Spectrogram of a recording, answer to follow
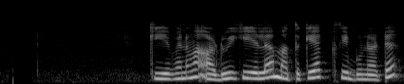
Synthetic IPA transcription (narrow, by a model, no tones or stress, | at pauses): kijəʋənəʋəʔaɖuʋikijəlamat̪əkejakt̪ibunaʈə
